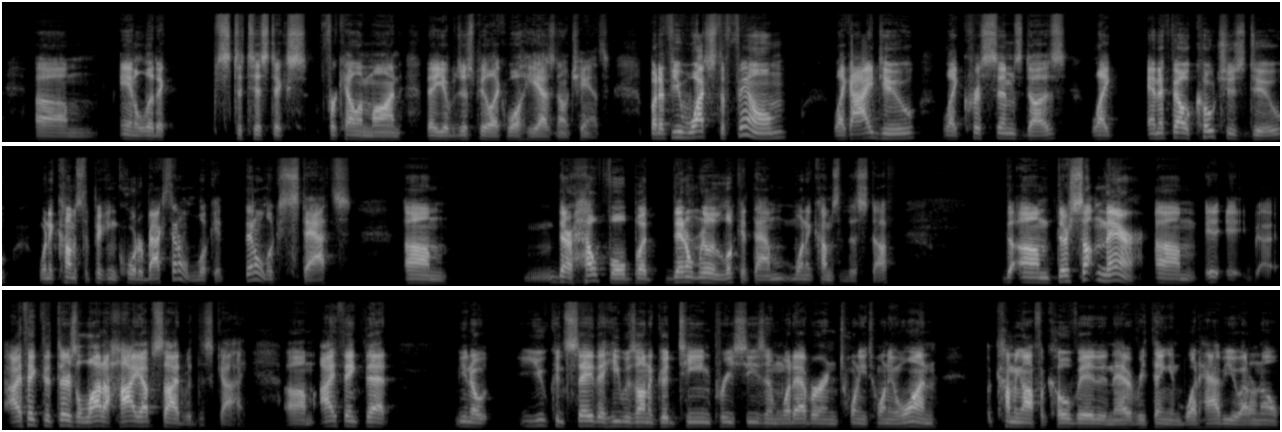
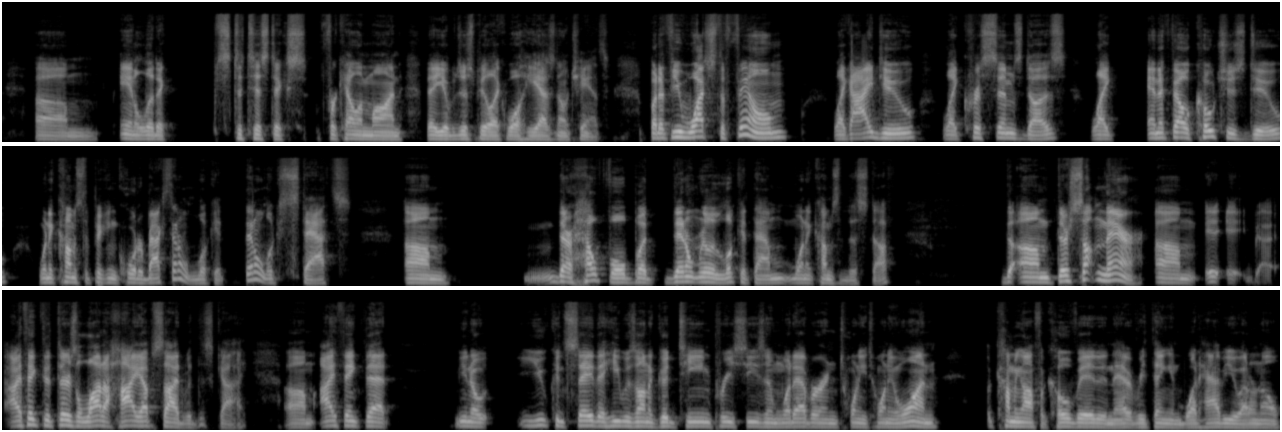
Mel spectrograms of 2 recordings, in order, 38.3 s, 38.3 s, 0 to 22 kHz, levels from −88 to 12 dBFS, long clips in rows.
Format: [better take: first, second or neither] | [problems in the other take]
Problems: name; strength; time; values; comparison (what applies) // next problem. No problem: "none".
second | thin; very; fading below 900 Hz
